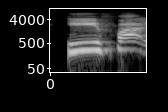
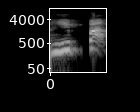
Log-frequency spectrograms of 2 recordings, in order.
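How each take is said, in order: First: The middle consonant is an f sound. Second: The middle consonant is a p sound. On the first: The speaker calls it right. "HIFA ya" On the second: The speaker calls it wrong. "jangan HIPA kayak orang Sunda gitu"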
